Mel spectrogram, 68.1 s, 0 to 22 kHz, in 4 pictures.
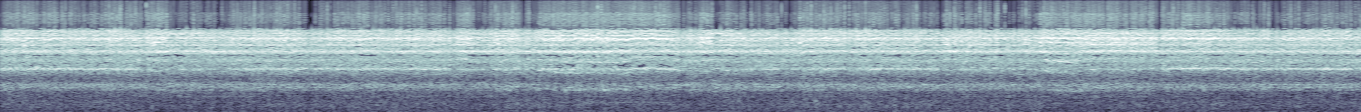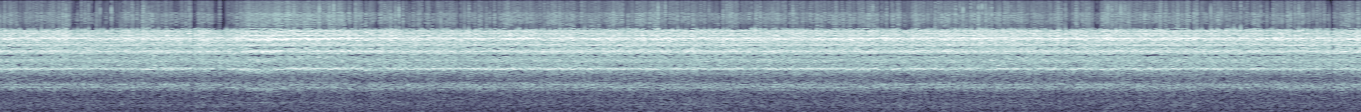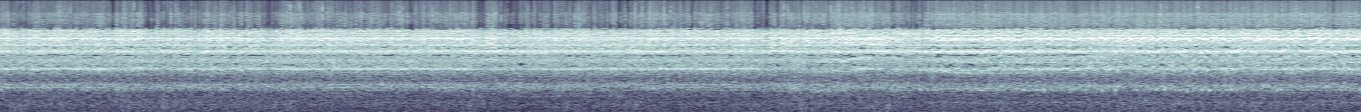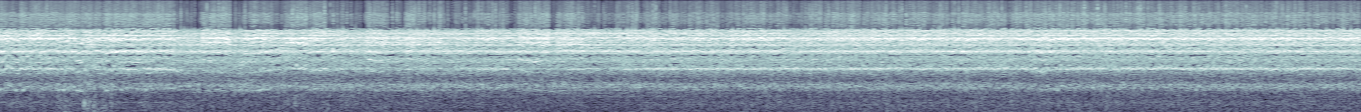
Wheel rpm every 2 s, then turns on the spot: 230, 230, 230, 220, 230, 230, 230, 230, 230, 230, 230, 230, 230, 230, 230, 230, 230, 230, 230, 230, 230, 230, 230, 210, 210, 210, 210, 230, 230, 230, 230, 240, 230, 230.
none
